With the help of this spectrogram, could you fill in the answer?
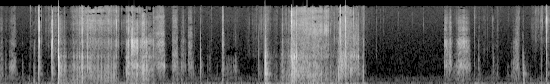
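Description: Fingertips and a small pin poke and pick at crumpled aluminum foil wrapped over a round microphone head. Close, crinkly crackles and sharp clicks alternate with bright scraping rustles. The bursts come at irregular intervals, with a quiet pause about two-thirds of the way through before the crinkling resumes.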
